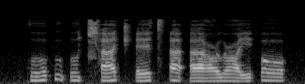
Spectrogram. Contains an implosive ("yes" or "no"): no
